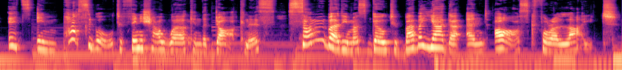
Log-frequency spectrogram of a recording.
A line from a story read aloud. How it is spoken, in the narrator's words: she said in a loud voice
